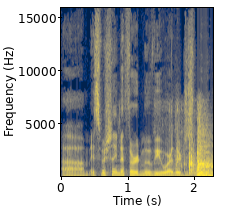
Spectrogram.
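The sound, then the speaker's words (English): A phone knocked off by a cat clatters as it drops, one short, sharp knock arriving right at the end after someone has been talking steadily, fairly loud. “she actually knocked my phone off and caused the same chain of events”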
